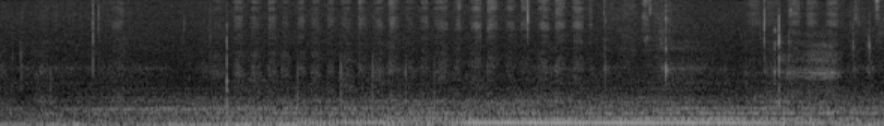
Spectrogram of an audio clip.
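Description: A Chromaflow colored pencil scratching on paper in steady, close strokes, soft and continuous with faint rhythmic scraping.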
